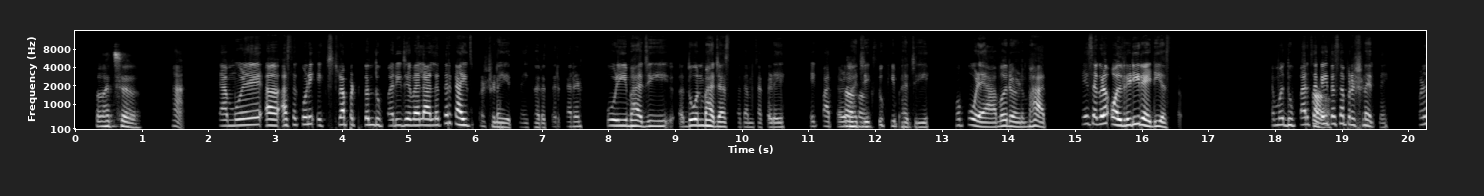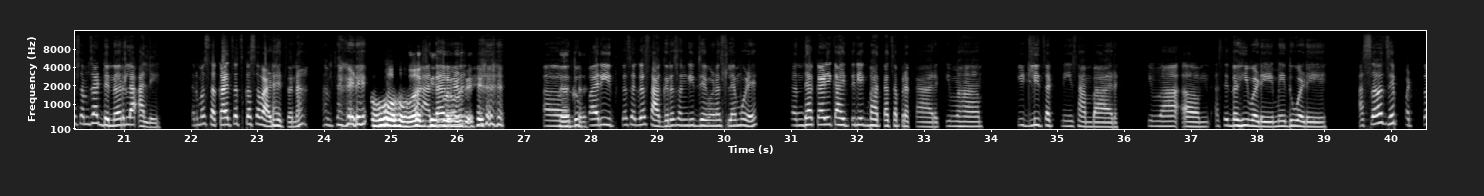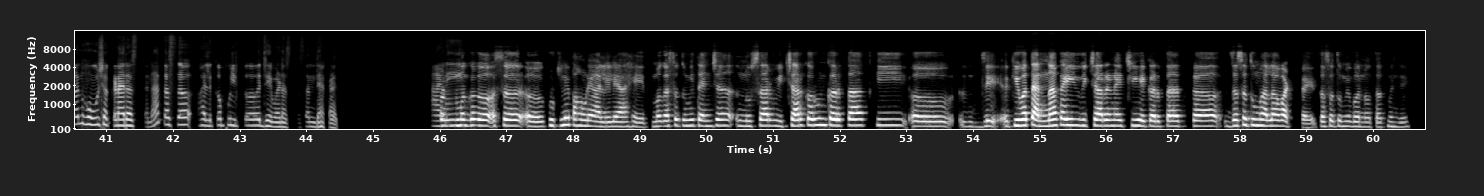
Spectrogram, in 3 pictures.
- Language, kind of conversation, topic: Marathi, podcast, मेहमान आले तर तुम्ही काय खास तयार करता?
- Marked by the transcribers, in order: in English: "रेडी"; in English: "डिनरला"; laughing while speaking: "हो, हो. अगदी बरोबर आहे"; laughing while speaking: "आमच्याकडे साधारण"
